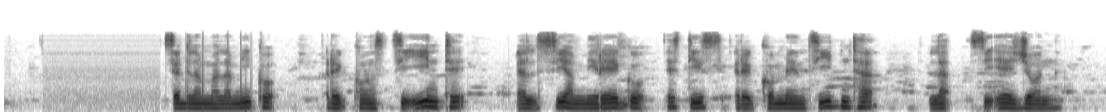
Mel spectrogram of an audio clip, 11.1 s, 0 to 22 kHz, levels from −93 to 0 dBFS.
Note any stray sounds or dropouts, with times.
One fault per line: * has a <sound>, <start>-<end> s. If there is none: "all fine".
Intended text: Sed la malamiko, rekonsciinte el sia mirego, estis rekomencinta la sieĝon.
all fine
